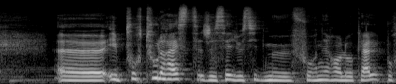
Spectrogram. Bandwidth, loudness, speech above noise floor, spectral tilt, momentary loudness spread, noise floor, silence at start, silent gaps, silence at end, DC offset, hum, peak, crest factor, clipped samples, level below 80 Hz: 16.5 kHz; -22 LUFS; 21 dB; -5 dB/octave; 7 LU; -42 dBFS; 0 s; none; 0 s; under 0.1%; none; -6 dBFS; 16 dB; under 0.1%; -66 dBFS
